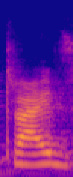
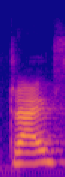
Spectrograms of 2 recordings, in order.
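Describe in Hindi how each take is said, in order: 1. यह शब्द z ध्वनि से खत्म होता है। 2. यह शब्द s ध्वनि से खत्म होता है। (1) "ट्राइब्स होते हैं" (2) "ट्राइब्स नहीं होते"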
